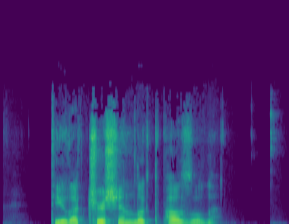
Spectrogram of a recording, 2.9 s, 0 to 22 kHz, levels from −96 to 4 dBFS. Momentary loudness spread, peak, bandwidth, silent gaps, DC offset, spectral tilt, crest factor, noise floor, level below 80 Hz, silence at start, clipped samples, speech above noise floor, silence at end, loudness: 11 LU; -4 dBFS; 13 kHz; none; under 0.1%; -4.5 dB/octave; 20 dB; -58 dBFS; -64 dBFS; 0.5 s; under 0.1%; 35 dB; 0.75 s; -23 LUFS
